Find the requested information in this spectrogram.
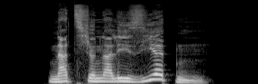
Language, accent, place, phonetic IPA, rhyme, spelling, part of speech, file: German, Germany, Berlin, [nat͡si̯onaliˈziːɐ̯tn̩], -iːɐ̯tn̩, nationalisierten, adjective / verb, De-nationalisierten.ogg
- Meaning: inflection of nationalisieren: 1. first/third-person plural preterite 2. first/third-person plural subjunctive II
